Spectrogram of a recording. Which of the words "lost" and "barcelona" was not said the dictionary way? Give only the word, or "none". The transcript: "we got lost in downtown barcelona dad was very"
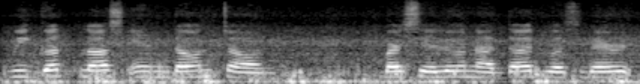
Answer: lost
